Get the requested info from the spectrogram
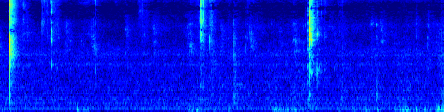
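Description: Close-up chewing of crunchy Indian mango, with wet mouth sounds and a few sharp clicks. The loudest click comes just after the start and another comes near the middle.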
